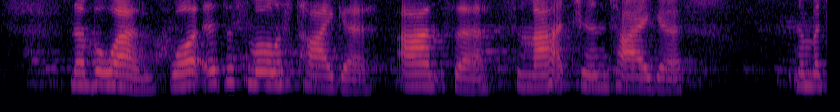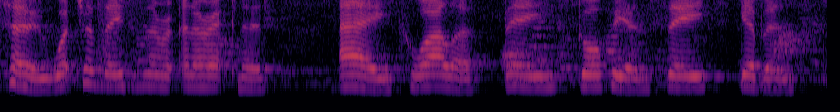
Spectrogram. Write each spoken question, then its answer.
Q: which of these is an arachnid?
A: Answer, scorpion.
